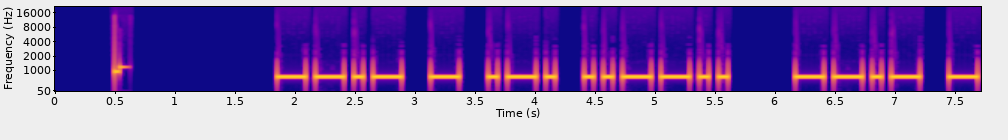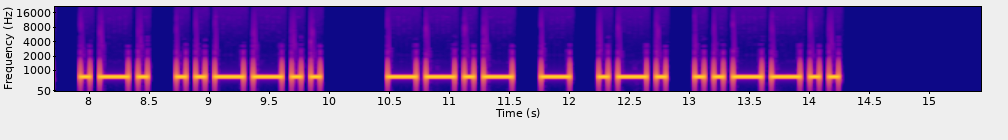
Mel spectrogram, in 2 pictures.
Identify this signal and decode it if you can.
Morse code, heard as a keyed tone, about 15 wpm, 700 Hz. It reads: QTR? QTR? QTR?
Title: Q-Codes Repeated 3x 15wpm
